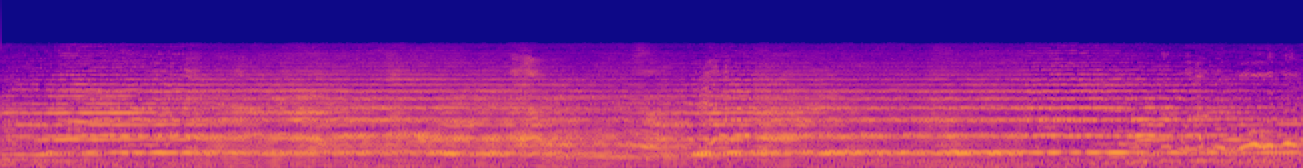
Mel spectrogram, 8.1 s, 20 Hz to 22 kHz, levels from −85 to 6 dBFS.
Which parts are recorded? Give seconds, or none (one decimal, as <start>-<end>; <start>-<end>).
0.0-1.2; 4.3-4.7; 6.4-8.1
